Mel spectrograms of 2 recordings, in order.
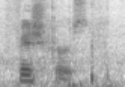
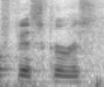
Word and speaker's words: Fiskars: weigh six pounds the way they come from fish person or Fiskars depending on how you want to pronounce the name the other things I like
